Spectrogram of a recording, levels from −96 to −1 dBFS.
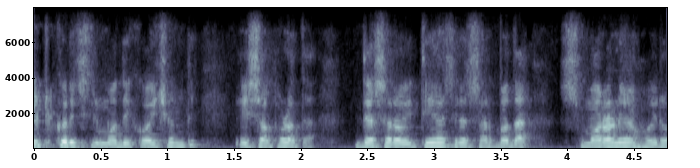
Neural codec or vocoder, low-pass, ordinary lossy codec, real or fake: none; 7.2 kHz; Opus, 16 kbps; real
